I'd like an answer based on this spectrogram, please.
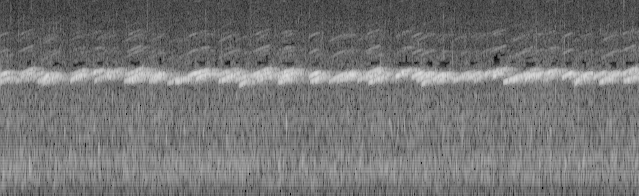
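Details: Chorus of spring peepers, amorous males whistling at night near ponds and swamps in eastern North America around the start of spring: a continuous band of high, rising peeps overlapping constantly, bright and sleigh-bell-like, with no other sounds.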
